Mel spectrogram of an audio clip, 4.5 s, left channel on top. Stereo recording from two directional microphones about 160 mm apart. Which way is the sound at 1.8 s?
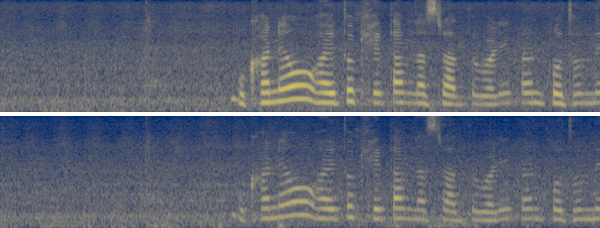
40° left (ahead or behind).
